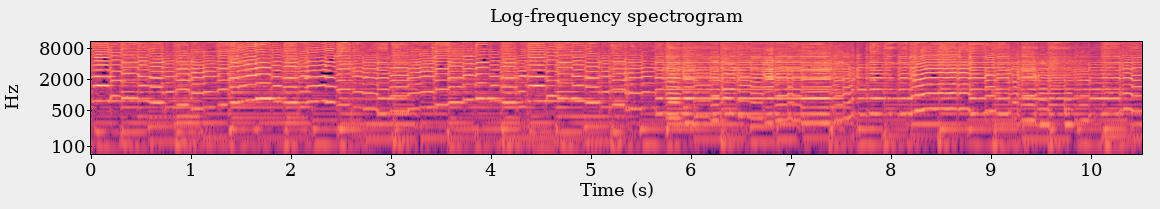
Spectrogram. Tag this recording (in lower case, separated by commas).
music, fiddle, musical instrument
